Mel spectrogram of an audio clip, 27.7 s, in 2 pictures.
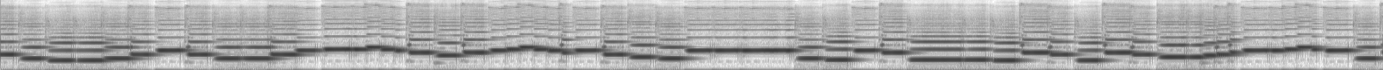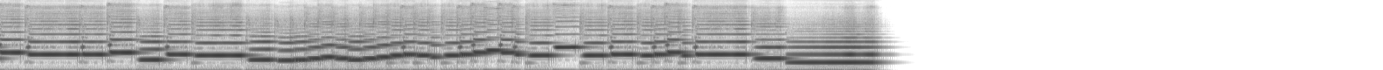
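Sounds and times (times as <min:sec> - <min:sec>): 
flute: 0:00.0 - 0:22.8.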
